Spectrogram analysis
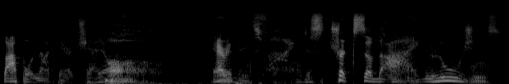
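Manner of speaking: hushed, breathless whisper; narrating a creepy scene in a hush; tense whisper. Acted. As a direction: whisper it like a scary movie.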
